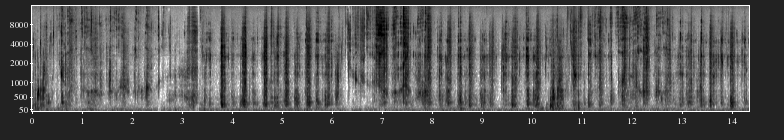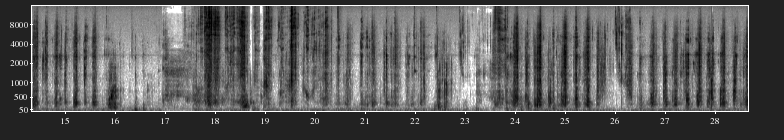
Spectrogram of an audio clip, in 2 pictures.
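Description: Close-miked ASMR chewing of black bean sauce noodles and chewy beef large intestines: wet, sticky mouth sounds and smacks in quick succession, broken by a few short pauses.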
